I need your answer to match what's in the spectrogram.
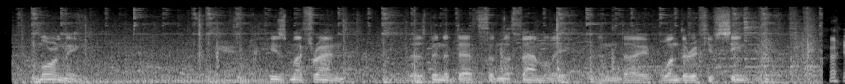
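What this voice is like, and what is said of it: Mediocre put-on Russian accent. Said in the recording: “Russian accent ... It's not very good. It's okay.”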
